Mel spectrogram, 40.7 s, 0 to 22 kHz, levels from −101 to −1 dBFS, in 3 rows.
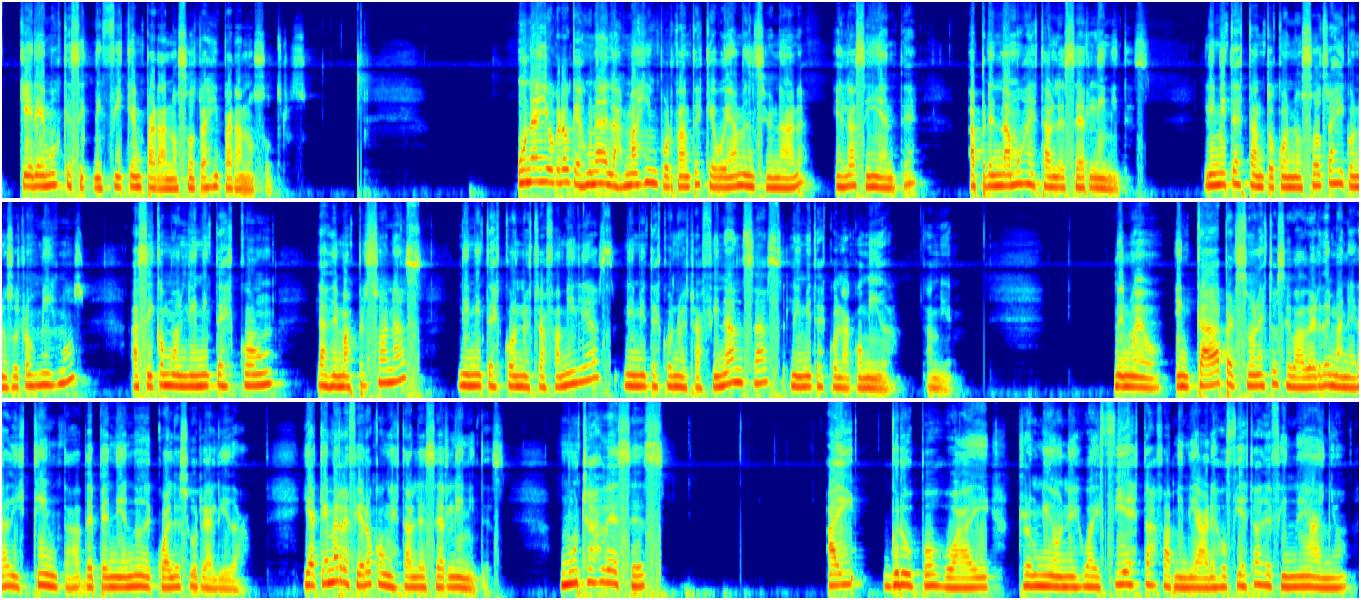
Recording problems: distortion; slight; 10 dB below the speech

